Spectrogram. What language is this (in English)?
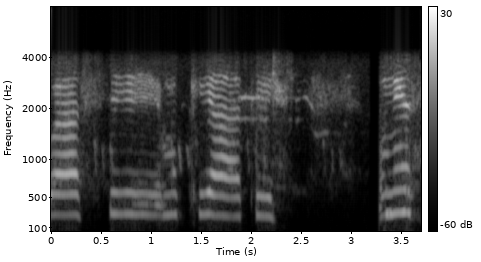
Maithili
